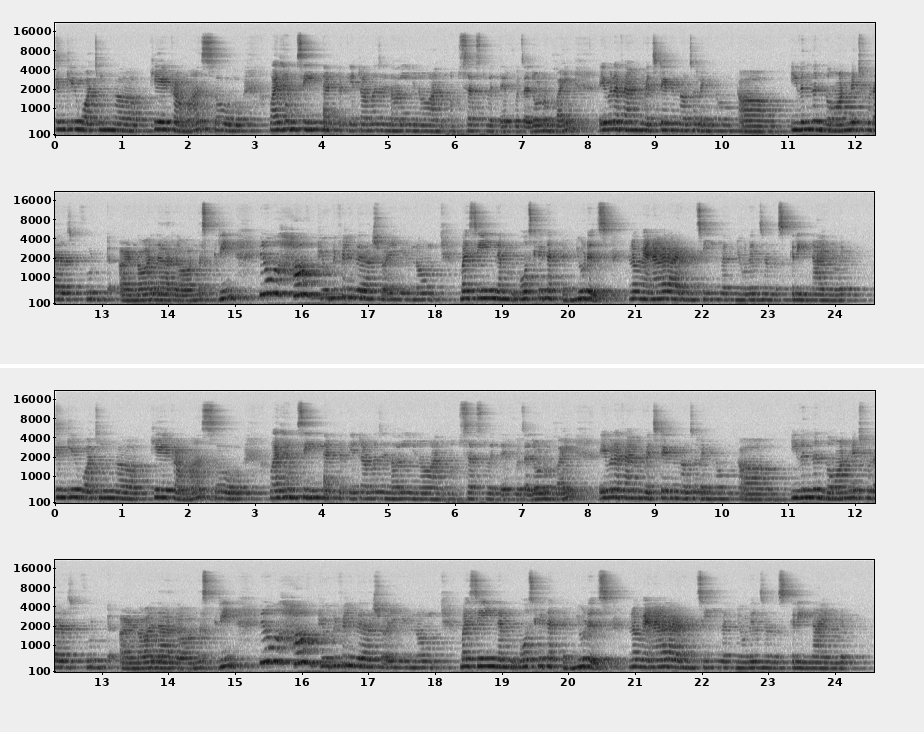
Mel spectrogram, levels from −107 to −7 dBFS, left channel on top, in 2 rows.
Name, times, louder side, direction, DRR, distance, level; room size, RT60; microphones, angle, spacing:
voice 1, 0.0-24.1, equal, 45° left, -2 dB, 1.3 m, -25 dB
11.0 x 6.1 x 2.6 m, 1.2 s
head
